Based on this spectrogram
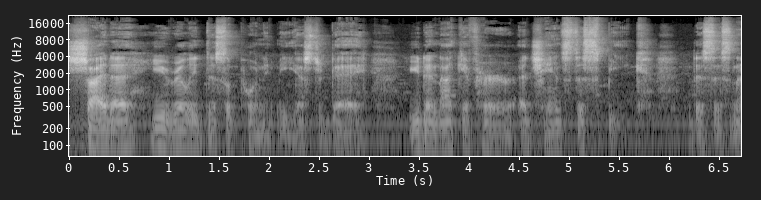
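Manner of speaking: calm, quiet, even, composed voice. Recapping a show episode, speaking as Bilal to Shida in a calm voice. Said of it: "in a calm voice".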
